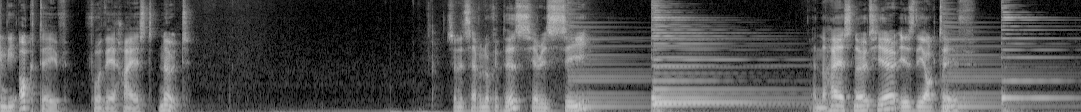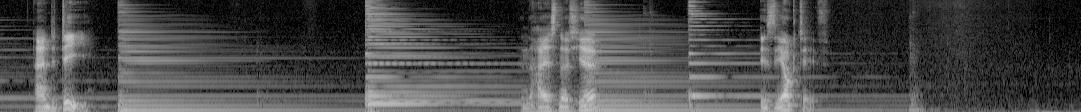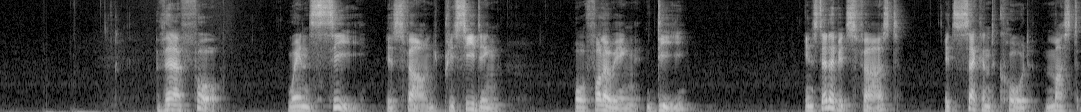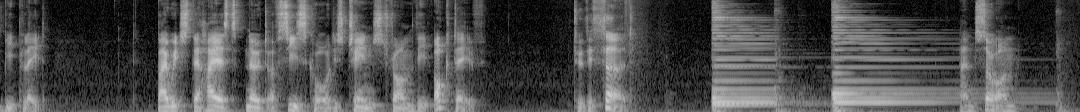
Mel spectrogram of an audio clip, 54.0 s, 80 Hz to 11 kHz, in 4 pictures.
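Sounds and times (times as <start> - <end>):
plucked keyboard chord: 7.1 - 10.2, 11.7 - 25.0, 49.4 - 53.9.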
